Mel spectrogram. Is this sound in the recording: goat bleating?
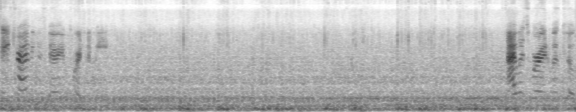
no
